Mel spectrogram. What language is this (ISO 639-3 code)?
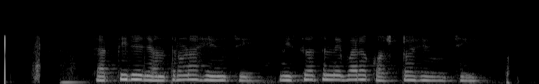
ori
